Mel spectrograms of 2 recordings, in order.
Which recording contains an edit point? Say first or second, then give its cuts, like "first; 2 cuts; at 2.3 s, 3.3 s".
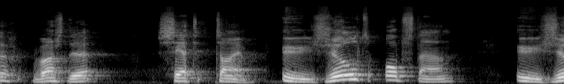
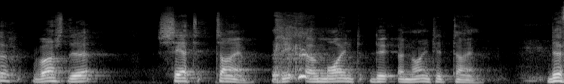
first; 1 cut; at 2.7 s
